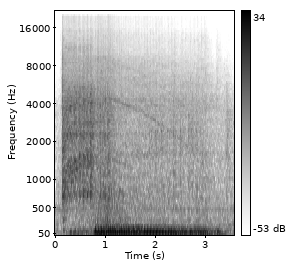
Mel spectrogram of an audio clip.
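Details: Ferrari 348, first start after engine-out timing belt major service: starter whirs, engine fires and rumbles unevenly about two seconds then dies; catches but won't stay running; later rich on right side with smoke, harness swap suspected.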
